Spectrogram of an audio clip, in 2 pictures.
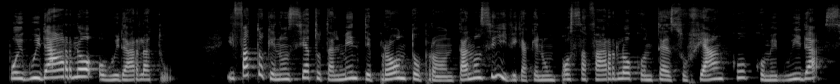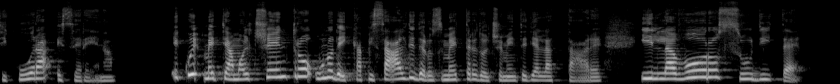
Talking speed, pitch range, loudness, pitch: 170 wpm, 210-285 Hz, -25 LUFS, 240 Hz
